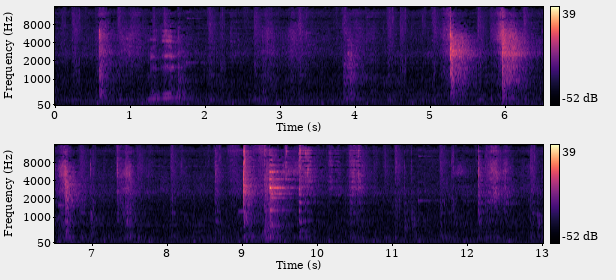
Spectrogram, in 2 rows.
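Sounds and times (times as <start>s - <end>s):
quiet background music: 0.0s - 13.0s
knife chopping on wooden board: 5.1s - 7.7s.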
